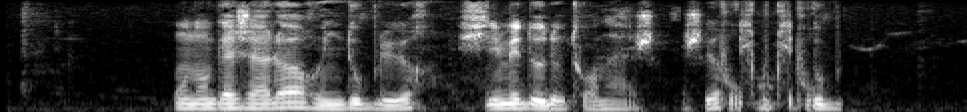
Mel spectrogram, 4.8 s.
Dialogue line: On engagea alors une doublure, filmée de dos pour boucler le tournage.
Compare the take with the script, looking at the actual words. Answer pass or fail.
fail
